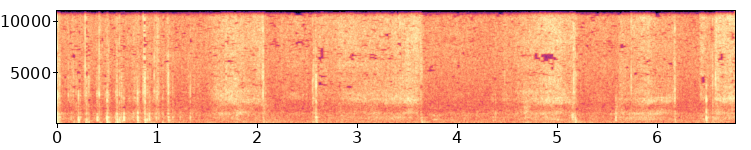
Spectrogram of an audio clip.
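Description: A fingertip taps the side of a small translucent plastic bottle with a red plastic cap, lying on its side on a table and partly filled with clear liquid. A quick flurry of soft, dull taps comes first, followed by a few isolated taps spaced apart over a quiet, hissy background. Each tap is short with almost no ring.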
